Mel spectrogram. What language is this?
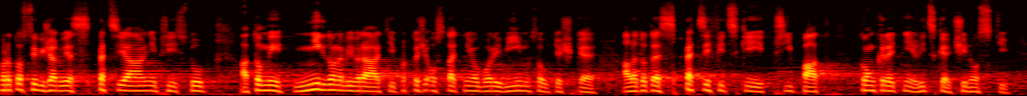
Czech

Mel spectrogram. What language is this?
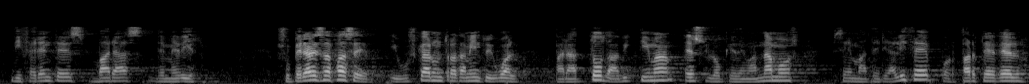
Spanish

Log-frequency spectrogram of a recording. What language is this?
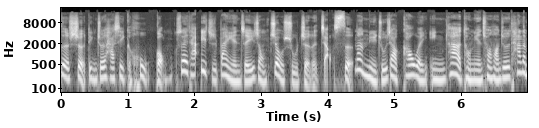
Chinese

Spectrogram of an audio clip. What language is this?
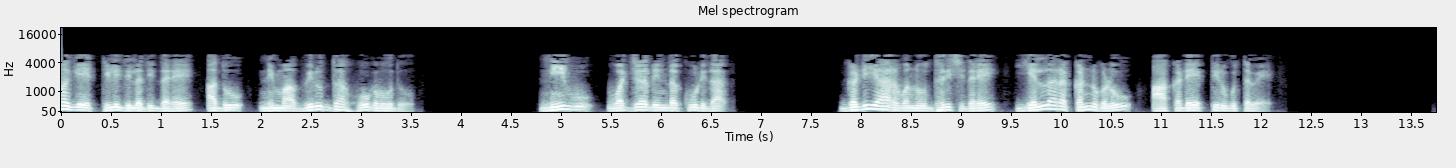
Kannada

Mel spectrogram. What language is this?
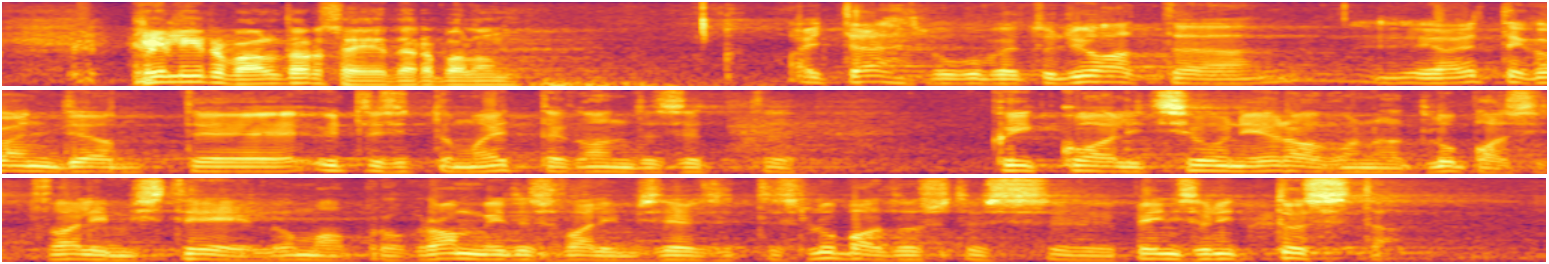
Estonian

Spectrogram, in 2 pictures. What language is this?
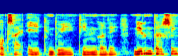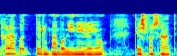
Nepali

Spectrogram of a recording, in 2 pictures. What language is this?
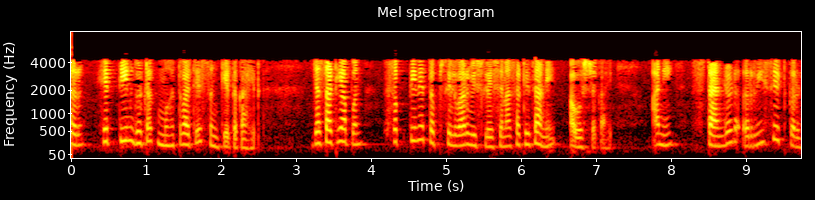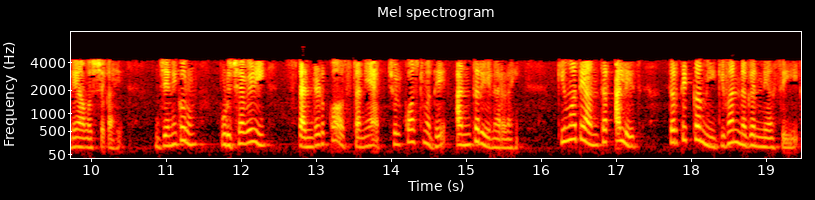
Marathi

